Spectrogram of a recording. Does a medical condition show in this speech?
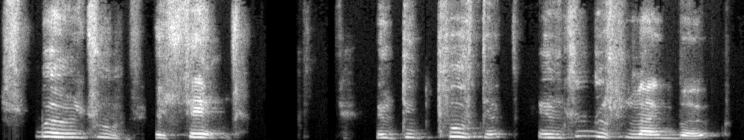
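Yes: cerebral palsy; born not breathing.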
